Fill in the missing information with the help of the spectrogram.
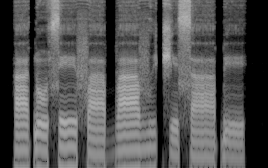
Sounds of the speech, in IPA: a˧ ɗ ɔ̃˧ s eː˦ f aː˨ b aː˦ v ɨ˦ t͡ʃ e˨ s aː˨ ɓ e˨

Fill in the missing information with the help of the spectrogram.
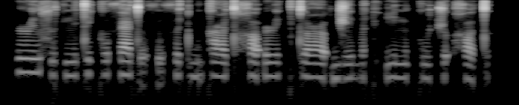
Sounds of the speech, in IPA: ɹ e sʷ a t n i t e k o θ a t o̰ θ ṵ θ ʊ t b ɪ k ʕ o t χ ɔ ʔ ɹ e k t o ʕ o ʔ d͡ʒ e b a k ʔ i n ʊ k u t͡ʃ o ʔ χ ɔ t

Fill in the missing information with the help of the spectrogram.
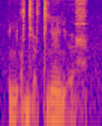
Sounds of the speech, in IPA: ʎ ɔ̰ dʲ ɔ̰ tʲ ʎ ə̃ ʎ ə̰ ħ

